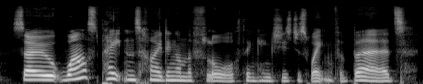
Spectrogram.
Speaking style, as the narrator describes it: Anissa shouts

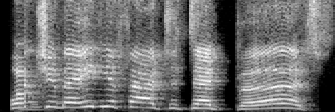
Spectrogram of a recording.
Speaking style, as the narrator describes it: Lindsay shouted off

